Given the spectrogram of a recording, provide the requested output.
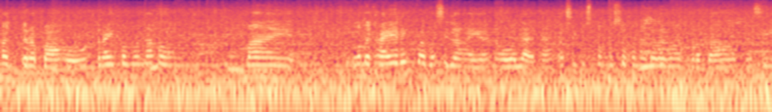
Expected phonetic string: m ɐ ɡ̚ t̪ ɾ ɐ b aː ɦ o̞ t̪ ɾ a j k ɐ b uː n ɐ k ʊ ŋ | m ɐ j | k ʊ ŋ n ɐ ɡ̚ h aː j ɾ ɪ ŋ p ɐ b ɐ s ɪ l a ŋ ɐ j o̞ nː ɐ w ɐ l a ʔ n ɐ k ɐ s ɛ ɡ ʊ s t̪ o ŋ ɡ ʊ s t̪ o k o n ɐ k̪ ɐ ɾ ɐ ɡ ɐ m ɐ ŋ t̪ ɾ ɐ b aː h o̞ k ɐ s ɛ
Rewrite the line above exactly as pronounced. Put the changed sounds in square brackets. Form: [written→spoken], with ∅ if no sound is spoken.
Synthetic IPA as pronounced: m ɐ ɡ̚ t̪ ɾ ɐ b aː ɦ o̞ t̪ ɾ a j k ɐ [b→m] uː n ɐ k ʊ ŋ | m ɐ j | k ʊ ŋ n ɐ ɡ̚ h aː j ɾ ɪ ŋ p ɐ b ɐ s ɪ l a ŋ ɐ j o̞ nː ɐ w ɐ l a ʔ n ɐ k ɐ s ɛ ɡ ʊ s t̪ o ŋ ɡ ʊ s t̪ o k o n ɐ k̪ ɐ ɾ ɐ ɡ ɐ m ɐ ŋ t̪ ɾ ɐ b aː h o̞ k ɐ s ɛ

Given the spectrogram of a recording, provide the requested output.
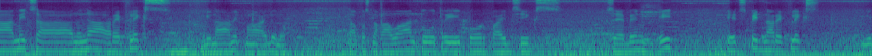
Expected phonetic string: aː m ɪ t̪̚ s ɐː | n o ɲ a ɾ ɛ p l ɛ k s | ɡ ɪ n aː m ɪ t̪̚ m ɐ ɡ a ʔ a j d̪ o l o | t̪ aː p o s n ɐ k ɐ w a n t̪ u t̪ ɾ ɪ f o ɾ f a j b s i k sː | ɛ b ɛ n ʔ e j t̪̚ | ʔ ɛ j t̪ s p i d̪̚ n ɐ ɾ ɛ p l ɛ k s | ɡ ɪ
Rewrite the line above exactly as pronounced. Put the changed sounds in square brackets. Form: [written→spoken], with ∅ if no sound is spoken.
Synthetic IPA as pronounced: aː m ɪ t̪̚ s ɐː | n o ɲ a ɾ ɛ p l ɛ k s | ɡ ɪ n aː m ɪ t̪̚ m ɐ [ɡ→ŋ] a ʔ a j d̪ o l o | t̪ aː p o s n ɐ k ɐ w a n t̪ u t̪ ɾ [ɪ→i] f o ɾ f a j b s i k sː | ɛ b ɛ n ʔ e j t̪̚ | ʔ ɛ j t̪ s p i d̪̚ n ɐ ɾ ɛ p l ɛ k s | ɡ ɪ

